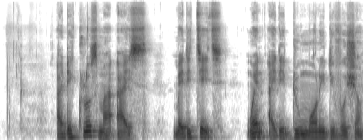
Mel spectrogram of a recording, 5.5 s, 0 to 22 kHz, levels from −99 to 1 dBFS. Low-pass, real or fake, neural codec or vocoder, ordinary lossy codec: none; real; none; none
